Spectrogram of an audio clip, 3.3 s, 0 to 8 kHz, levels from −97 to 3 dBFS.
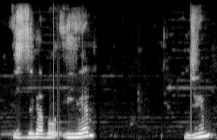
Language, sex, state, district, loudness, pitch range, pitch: Hindi, male, Bihar, Bhagalpur, -13 LUFS, 195-270 Hz, 260 Hz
